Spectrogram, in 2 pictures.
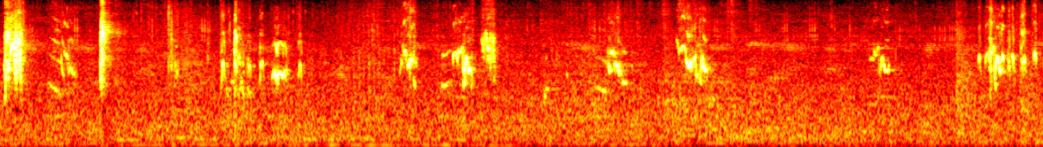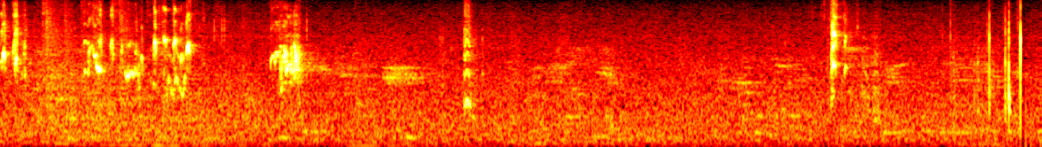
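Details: Aviary budgerigars chattering steadily: a busy stream of short, high chirps and squeaky notes, some in quick runs of clicks, repeated every second or so across the stretch.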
